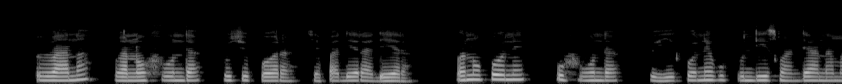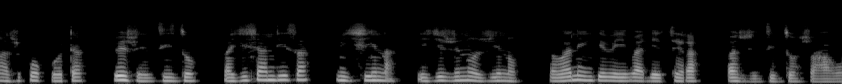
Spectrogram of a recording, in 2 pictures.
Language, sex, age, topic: Ndau, female, 36-49, education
